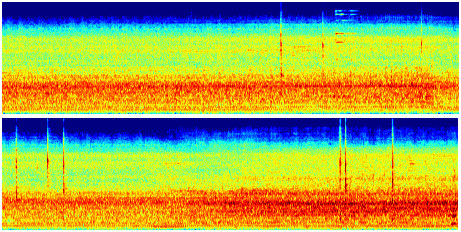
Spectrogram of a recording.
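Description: Small electric flat-die feed pellet mill running steadily, its rollers pressing feed mash through the die into pellets, with a few sharp clicks. It gets a little louder in the last few seconds.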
